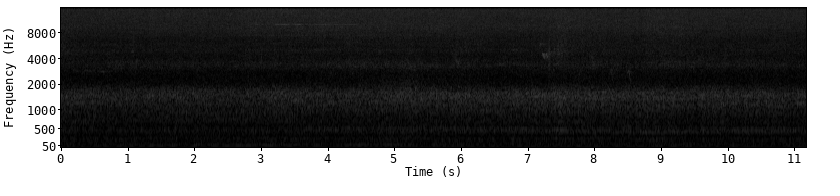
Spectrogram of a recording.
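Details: Bees on 22 April 2016 in a steady, dense buzzing hum from many insects, low and even throughout with no pauses, a faint thin tone briefly above it.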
